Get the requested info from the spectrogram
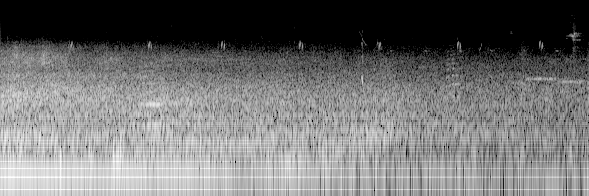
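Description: Rumble of a passenger train's coaches on the rails, fading away as the train recedes. Over it, a short high chirp repeats steadily about every second and a half.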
